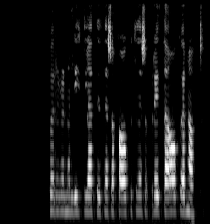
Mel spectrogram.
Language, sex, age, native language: Icelandic, female, 30-39, Icelandic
